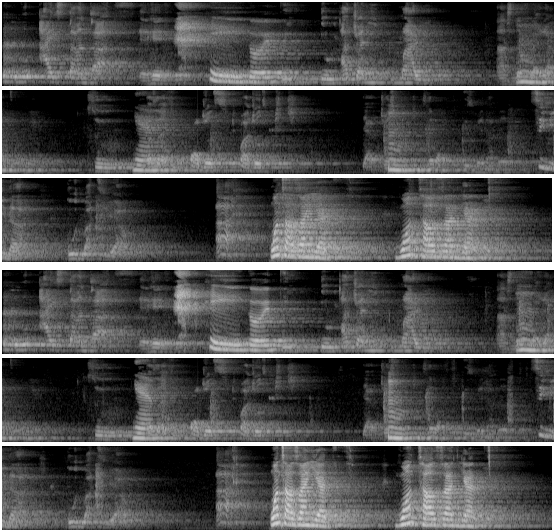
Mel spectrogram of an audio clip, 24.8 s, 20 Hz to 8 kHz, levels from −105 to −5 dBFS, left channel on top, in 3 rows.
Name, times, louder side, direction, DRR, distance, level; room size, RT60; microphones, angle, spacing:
voice 1, 0.0-1.8 2.0-2.6 4.2-4.4 4.8-6.5 7.4-8.9 9.6-10.1 10.4-12.7 13.7-14.2 14.5-15.9 16.2-17.0 17.5-18.5 19.8-20.2 20.7-21.2 21.8-22.0 22.9-23.9, left 1 dB, 10° left, 4 dB, 0.8 m, -48 dB
voice 2, 2.6-4.1 7.7-8.2 10.2-10.6 14.0-14.4 20.6-21.5 22.4-23.9, right 4 dB, 55° right, 9 dB, 0.5 m, -32 dB
14.5 x 8.8 x 4.1 m, 2.3 s
head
